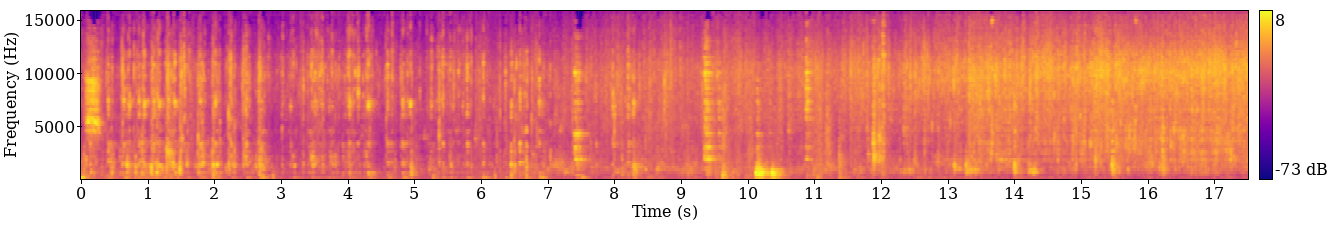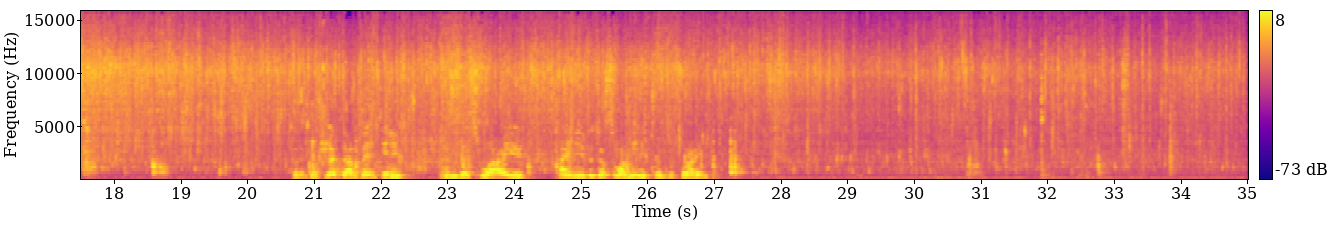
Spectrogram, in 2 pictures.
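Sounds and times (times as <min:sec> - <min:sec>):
slices frying in oil: 0:00.0 - 0:35.0
fork beating eggs in bowl: 0:00.4 - 0:08.8.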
